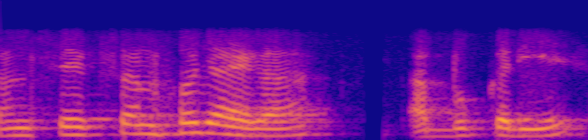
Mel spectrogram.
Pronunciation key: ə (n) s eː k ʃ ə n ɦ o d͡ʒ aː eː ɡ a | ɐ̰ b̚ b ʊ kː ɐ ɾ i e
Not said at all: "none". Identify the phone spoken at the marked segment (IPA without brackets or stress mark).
n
